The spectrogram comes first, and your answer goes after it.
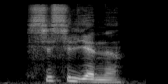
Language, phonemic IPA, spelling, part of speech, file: French, /si.si.ljɛn/, sicilienne, noun / adjective, LL-Q150 (fra)-sicilienne.wav
- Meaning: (noun) siciliana (Sicilian dance resembling the pastorale, set to a slow and graceful melody in 12-8 or 6-8 measure); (adjective) feminine singular of sicilien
